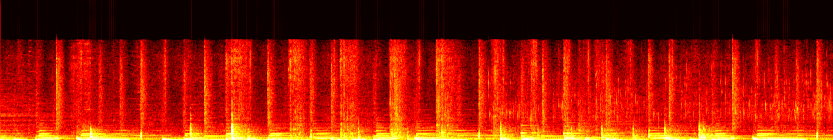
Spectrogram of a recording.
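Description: Onion fries in butter for a winter soup, giving a moderate sizzle broken by repeated sharp clicks and knocks from the pan.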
